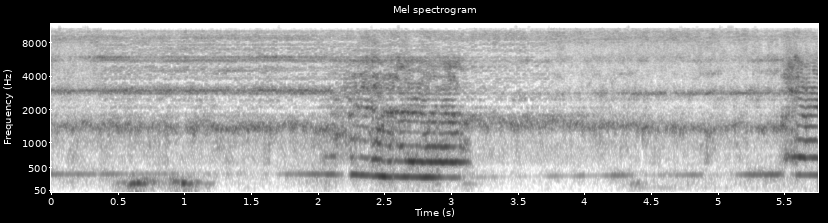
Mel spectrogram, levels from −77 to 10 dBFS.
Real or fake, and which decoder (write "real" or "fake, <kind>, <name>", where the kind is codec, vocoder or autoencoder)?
fake, codec, HILCodec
